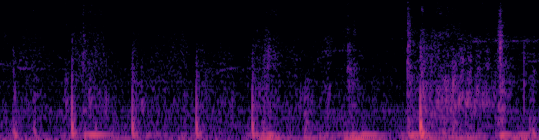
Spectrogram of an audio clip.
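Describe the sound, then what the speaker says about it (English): A baby horse walks in the Minecraft video game, giving soft, evenly spaced hoof clip-clops, close and fairly quiet, with no talking over them. "Baby horse."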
